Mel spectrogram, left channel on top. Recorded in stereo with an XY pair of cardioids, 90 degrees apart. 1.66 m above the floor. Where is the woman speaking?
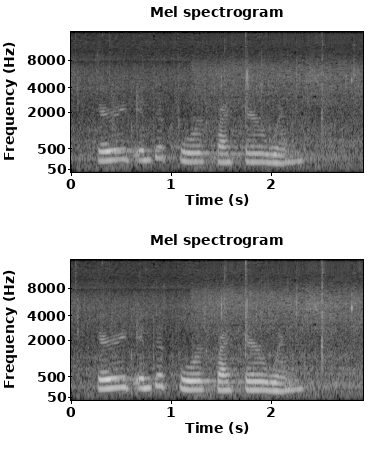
30° right, 2.0 m.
